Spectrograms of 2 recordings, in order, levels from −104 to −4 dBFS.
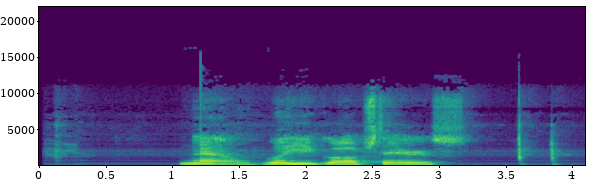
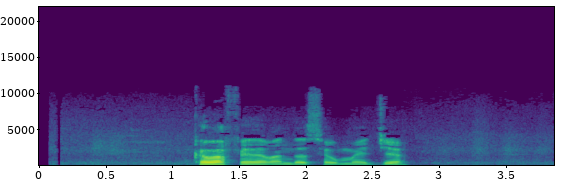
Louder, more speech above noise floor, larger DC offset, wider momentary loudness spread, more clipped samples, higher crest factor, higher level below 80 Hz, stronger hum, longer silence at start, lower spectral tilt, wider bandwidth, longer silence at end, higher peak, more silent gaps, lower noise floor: first, -19 LUFS vs -24 LUFS; first, 50 dB vs 39 dB; neither; first, 19 LU vs 15 LU; neither; second, 16 dB vs 22 dB; first, -62 dBFS vs -74 dBFS; neither; about the same, 1.05 s vs 1.15 s; second, -5.5 dB/octave vs -7 dB/octave; first, 10.5 kHz vs 9.4 kHz; second, 0.2 s vs 1.15 s; about the same, -6 dBFS vs -4 dBFS; neither; first, -68 dBFS vs -62 dBFS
